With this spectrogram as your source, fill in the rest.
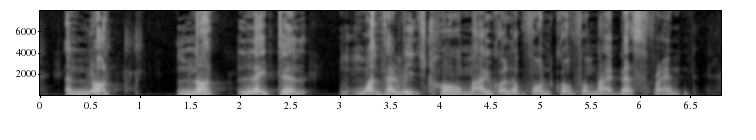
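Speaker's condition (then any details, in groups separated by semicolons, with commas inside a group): Spastic paraplegia with essential tremor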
